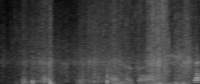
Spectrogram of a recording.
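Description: Plastic packing wrap crinkling and rustling as it is lifted out of a cardboard shipping box, with a couple of knocks against the cardboard.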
